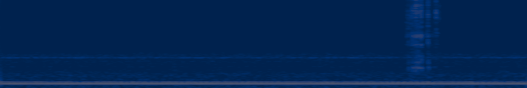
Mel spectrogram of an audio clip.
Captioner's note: machine rumbling faintly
